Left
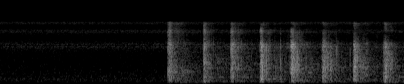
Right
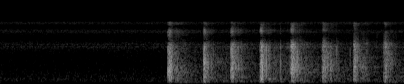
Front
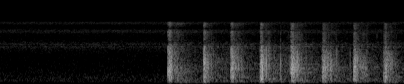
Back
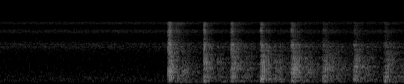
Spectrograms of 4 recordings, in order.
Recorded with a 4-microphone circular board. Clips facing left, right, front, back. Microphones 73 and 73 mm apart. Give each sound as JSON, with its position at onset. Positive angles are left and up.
{"t": 1.7, "sound": "running footsteps", "azimuth_deg": -40, "distance_m": 1.9}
